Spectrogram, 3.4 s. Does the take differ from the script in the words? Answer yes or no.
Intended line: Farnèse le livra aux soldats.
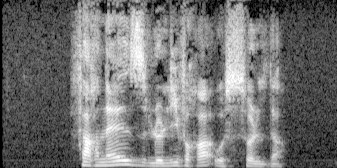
no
